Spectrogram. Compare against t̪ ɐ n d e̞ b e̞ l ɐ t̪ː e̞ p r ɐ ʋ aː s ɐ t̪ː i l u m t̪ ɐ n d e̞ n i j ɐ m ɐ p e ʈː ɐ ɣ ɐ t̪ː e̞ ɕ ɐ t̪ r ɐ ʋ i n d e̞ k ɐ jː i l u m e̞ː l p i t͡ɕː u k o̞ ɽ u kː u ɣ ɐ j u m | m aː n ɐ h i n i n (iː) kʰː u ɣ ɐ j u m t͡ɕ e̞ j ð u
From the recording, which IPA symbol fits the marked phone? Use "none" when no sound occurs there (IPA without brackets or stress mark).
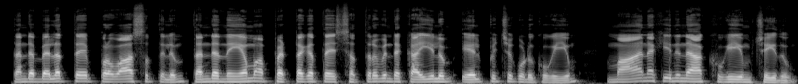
aː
